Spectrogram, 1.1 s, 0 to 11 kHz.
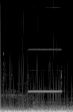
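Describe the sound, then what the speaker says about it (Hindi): A 1200cc petrol engine in a 2021 Maruti Suzuki Baleno Delta idles steadily just after starting, a continuous low rumble with a faint tonal whine above it, even and unbroken throughout. "तो गाड़ी में हम स्टार्ट कर चुके हैं"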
